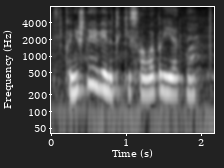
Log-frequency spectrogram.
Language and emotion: Russian, neutral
